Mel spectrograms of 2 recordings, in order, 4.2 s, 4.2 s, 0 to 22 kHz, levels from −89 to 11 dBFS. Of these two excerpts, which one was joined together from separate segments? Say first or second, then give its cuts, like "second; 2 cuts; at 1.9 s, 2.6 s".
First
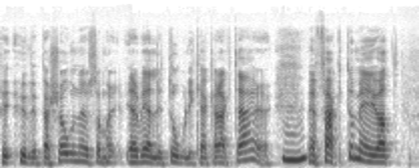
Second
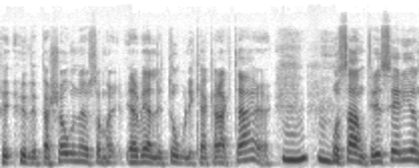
second; 1 cut; at 3.1 s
